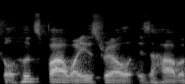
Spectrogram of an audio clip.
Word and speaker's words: chutzpah: By the way, if you're wondering what chutzpah means, it's a noun and it's pronounced chutzpah.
